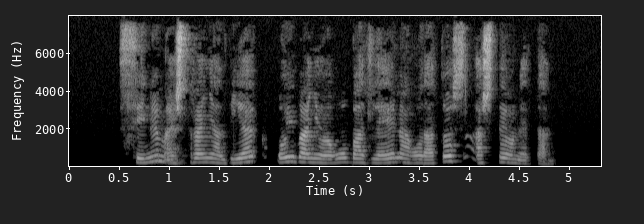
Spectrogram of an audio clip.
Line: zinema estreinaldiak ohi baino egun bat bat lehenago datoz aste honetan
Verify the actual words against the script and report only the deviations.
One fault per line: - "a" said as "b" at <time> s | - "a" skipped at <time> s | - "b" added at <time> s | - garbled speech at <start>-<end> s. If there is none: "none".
- "bat" skipped at 3.0 s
